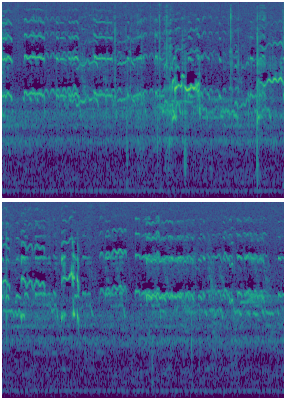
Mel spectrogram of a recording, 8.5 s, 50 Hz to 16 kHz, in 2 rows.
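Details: Common kestrel chicks in a nest, begging for food at an evening feeding on 10 June 2022 around 18:30: high, wavering, whiny trills, several voices overlapping in bursts, over a steady low electrical hum.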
